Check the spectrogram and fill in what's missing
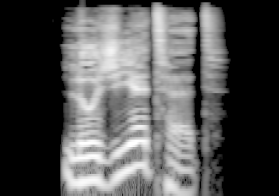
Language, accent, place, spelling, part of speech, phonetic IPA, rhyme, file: German, Germany, Berlin, logiertet, verb, [loˈʒiːɐ̯tət], -iːɐ̯tət, De-logiertet.ogg
- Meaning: inflection of logieren: 1. second-person plural preterite 2. second-person plural subjunctive II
